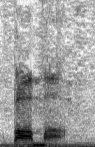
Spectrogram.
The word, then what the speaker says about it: bama: which satan fell is strong's hebrew word 1116 pronounced bama bama is most commonly used to refer to a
